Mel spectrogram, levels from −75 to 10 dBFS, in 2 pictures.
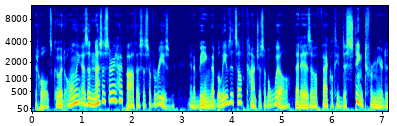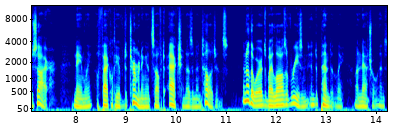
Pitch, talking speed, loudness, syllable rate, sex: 125 Hz, 215 wpm, -22 LUFS, 3.7 syllables/s, male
